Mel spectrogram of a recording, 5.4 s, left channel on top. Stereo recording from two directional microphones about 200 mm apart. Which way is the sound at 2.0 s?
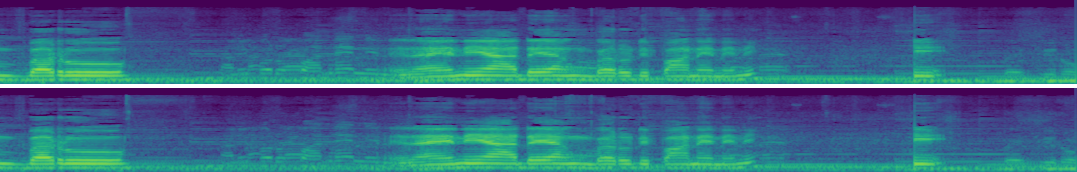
Centre (ahead or behind).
